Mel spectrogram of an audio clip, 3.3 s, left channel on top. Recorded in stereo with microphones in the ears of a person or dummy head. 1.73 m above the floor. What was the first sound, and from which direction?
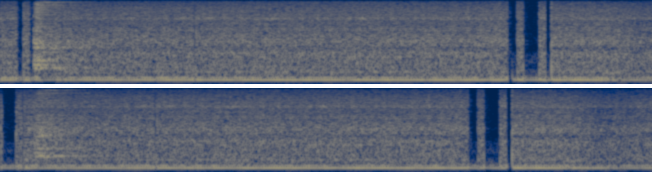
Keys jangling, 65° left (ahead or behind).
